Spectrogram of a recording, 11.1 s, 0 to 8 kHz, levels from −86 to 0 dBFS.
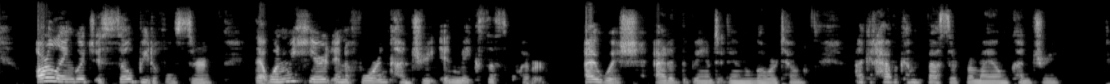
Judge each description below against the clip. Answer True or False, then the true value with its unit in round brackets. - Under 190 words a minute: False (200 wpm)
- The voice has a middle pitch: False (200 Hz)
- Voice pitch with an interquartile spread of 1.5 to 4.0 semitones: False (4.6 semitones)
